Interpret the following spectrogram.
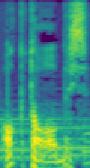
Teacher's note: svešvārdā oktobris sākumā ir īsais O, vārda vidū garais O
